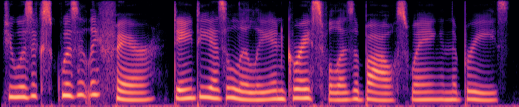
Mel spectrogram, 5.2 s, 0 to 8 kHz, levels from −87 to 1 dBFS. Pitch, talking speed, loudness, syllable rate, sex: 240 Hz, 195 wpm, -18 LUFS, 5.1 syllables/s, female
